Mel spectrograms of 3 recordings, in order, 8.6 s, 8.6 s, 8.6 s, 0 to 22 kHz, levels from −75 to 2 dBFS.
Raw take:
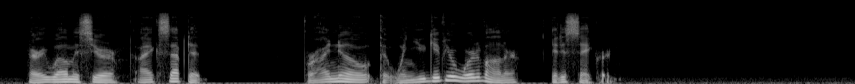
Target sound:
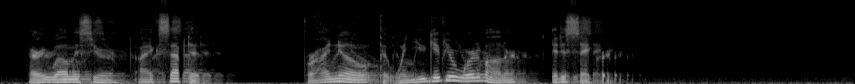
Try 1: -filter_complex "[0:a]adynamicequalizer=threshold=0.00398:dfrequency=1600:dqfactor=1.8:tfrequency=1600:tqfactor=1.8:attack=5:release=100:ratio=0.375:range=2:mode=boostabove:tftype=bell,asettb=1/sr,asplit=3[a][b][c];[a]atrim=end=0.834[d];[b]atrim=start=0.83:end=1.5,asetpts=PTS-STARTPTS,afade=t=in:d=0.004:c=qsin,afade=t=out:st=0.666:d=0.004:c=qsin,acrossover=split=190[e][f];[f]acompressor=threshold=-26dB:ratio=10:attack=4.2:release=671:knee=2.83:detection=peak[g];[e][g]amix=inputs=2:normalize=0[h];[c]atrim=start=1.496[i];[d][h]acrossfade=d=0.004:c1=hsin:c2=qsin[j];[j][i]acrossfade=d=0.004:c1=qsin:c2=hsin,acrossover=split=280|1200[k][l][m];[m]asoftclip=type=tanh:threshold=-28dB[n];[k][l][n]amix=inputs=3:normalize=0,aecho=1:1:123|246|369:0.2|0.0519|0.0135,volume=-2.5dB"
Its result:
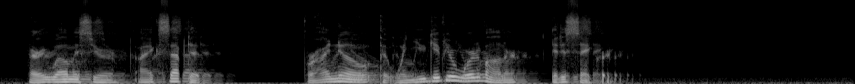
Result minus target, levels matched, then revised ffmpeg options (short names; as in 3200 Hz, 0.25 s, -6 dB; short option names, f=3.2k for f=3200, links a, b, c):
soft clip: distortion +6 dB
-filter_complex "[0:a]adynamicequalizer=threshold=0.00398:dfrequency=1600:dqfactor=1.8:tfrequency=1600:tqfactor=1.8:attack=5:release=100:ratio=0.375:range=2:mode=boostabove:tftype=bell,asettb=1/sr,asplit=3[a][b][c];[a]atrim=end=0.834[d];[b]atrim=start=0.83:end=1.5,asetpts=PTS-STARTPTS,afade=t=in:d=0.004:c=qsin,afade=t=out:st=0.666:d=0.004:c=qsin,acrossover=split=190[e][f];[f]acompressor=threshold=-26dB:ratio=10:attack=4.2:release=671:knee=2.83:detection=peak[g];[e][g]amix=inputs=2:normalize=0[h];[c]atrim=start=1.496[i];[d][h]acrossfade=d=0.004:c1=hsin:c2=qsin[j];[j][i]acrossfade=d=0.004:c1=qsin:c2=hsin,acrossover=split=280|1200[k][l][m];[m]asoftclip=type=tanh:threshold=-22dB[n];[k][l][n]amix=inputs=3:normalize=0,aecho=1:1:123|246|369:0.2|0.0519|0.0135,volume=-2.5dB"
